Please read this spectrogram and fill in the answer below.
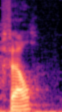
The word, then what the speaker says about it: Fehl: Andy, how would you pronounce F-E-H-L? Fell? Andrew Fell? – Sure.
